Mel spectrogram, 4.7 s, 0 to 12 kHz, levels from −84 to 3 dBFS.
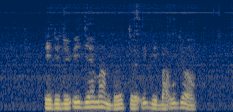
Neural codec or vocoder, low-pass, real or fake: vocoder, 44.1 kHz, 128 mel bands every 512 samples, BigVGAN v2; 10.8 kHz; fake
